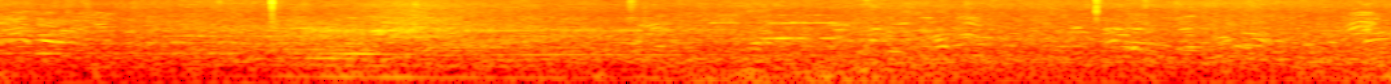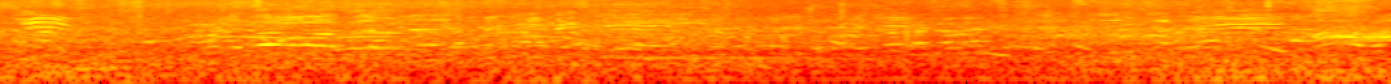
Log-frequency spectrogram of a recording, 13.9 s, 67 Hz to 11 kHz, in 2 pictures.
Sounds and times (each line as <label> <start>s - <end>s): Children playing 0.0s - 13.9s
traffic 0.0s - 13.9s
waves 0.0s - 13.9s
